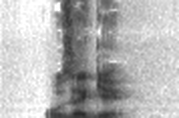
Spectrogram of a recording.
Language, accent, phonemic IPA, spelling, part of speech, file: French, France, /o.z‿a.ɡɛ/, aux aguets, adjective, LL-Q150 (fra)-aux aguets.wav
- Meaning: 1. ready, attentive, alert 2. on the alert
